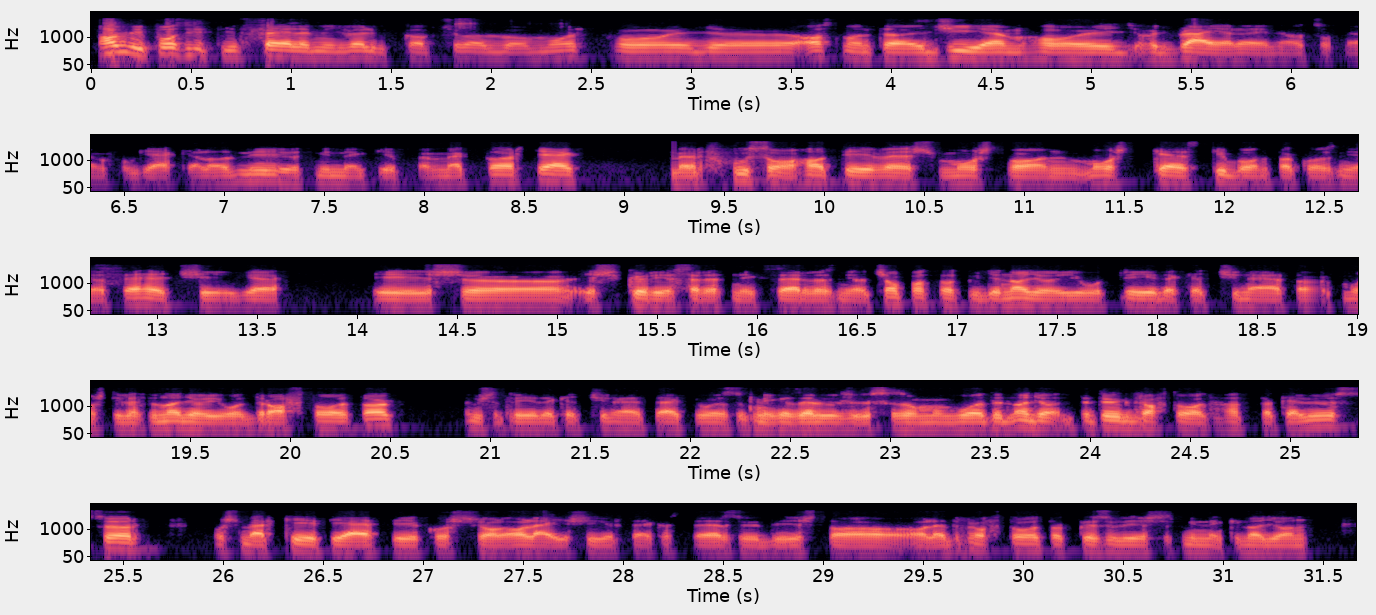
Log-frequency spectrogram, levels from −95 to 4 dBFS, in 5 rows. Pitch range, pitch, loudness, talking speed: 90-125 Hz, 105 Hz, -24 LUFS, 155 wpm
